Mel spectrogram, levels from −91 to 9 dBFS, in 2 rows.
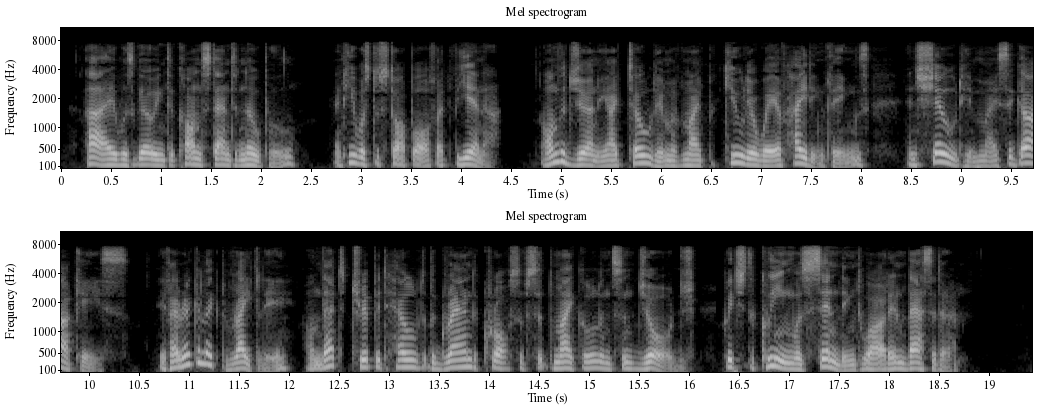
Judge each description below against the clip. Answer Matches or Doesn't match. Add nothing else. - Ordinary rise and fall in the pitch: Matches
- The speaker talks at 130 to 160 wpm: Doesn't match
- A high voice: Doesn't match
